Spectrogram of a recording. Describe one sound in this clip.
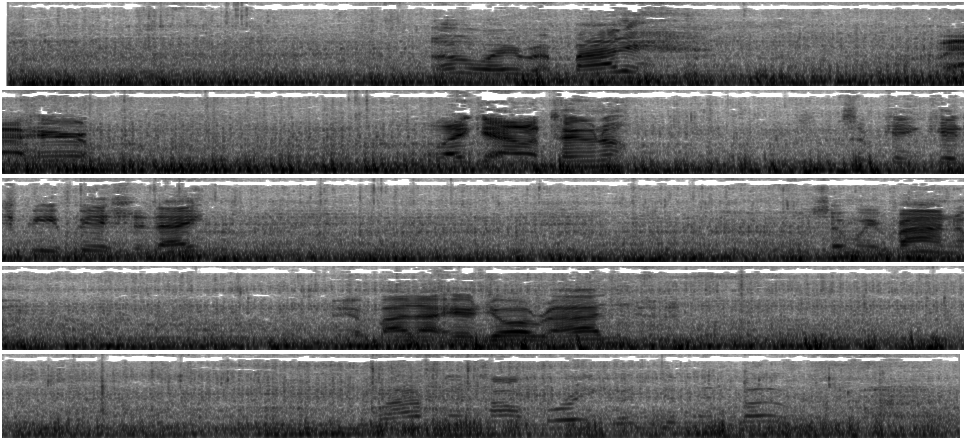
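Water laps against the hull of a moving boat.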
